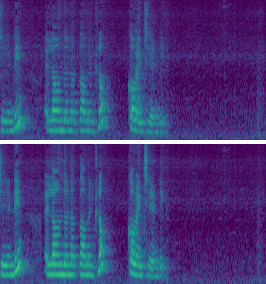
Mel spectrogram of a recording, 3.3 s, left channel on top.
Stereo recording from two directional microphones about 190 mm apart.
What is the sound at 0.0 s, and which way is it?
Speech, 40° right (ahead or behind).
